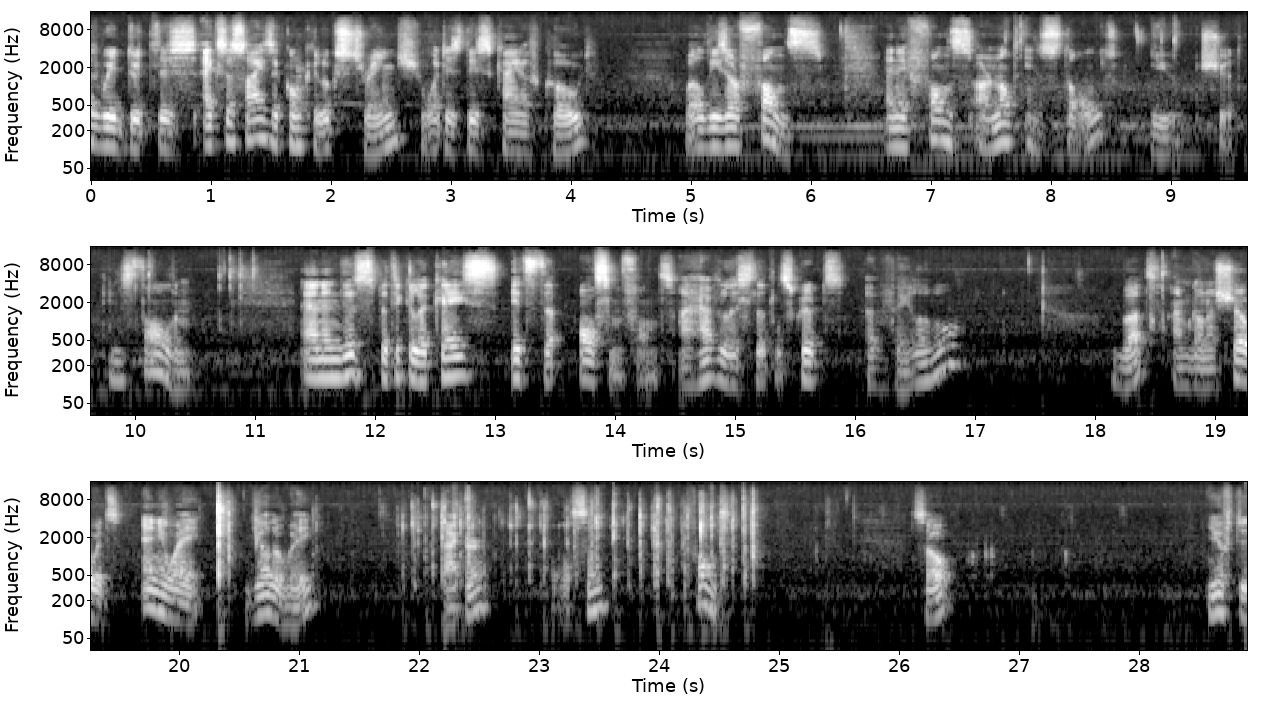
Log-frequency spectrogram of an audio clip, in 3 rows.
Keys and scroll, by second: 20.3 super+Return, 21.8-25.0 typing.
